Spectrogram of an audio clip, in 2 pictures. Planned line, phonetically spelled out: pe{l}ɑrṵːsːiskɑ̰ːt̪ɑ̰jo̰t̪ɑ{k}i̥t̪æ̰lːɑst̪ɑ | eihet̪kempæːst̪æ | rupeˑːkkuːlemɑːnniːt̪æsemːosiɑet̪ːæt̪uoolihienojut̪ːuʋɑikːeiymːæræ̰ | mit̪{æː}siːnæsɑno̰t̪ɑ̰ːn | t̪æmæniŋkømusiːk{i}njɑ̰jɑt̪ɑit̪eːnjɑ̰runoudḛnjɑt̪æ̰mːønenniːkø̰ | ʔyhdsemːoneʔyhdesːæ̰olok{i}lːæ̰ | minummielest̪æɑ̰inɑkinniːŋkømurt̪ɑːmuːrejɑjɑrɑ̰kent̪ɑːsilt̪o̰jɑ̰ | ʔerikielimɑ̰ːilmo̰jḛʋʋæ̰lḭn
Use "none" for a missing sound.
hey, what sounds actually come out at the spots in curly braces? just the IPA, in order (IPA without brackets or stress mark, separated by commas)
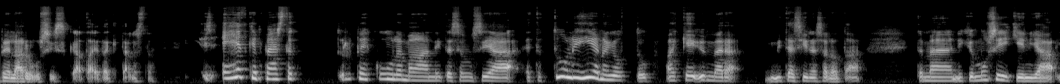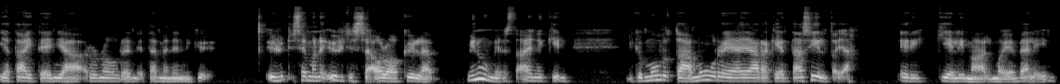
l, k, æ, i, y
